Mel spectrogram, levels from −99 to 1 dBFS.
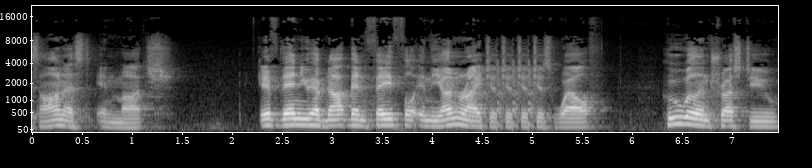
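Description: Repeated frames stutter the audio twice. At 1.22 s a 26 ms block, consistent with a single compressed frame, plays two extra times. From 4.64 to 5.11 s a 157 ms block, consistent with about six frames, plays three extra times, adding 470 ms.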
